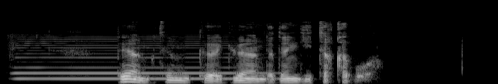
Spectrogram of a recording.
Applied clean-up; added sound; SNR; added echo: neural mask model RNNoise.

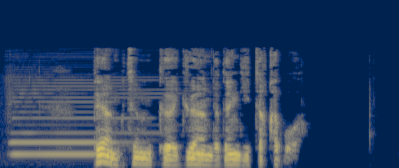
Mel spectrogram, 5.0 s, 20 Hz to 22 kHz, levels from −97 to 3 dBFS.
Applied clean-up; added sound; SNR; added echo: classical method Wiener filter.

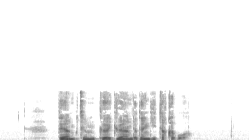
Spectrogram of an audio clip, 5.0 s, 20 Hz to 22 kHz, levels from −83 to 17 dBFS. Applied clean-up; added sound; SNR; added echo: none; none; none; none.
